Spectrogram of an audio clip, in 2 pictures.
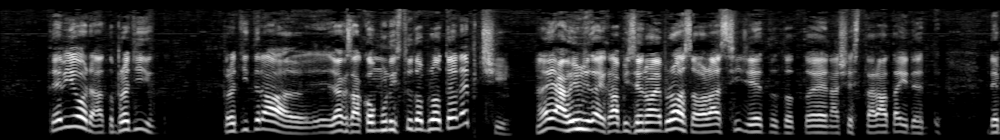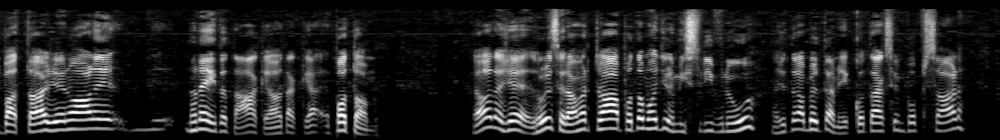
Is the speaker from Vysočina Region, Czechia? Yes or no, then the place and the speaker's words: no; Brno, South Moravian Region, Czechia; tak já jsem z Brna, tak já tady žiju tady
